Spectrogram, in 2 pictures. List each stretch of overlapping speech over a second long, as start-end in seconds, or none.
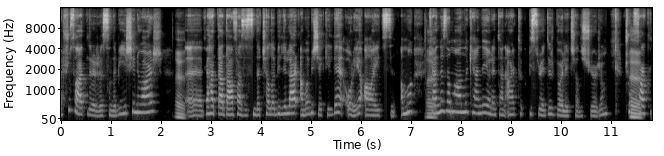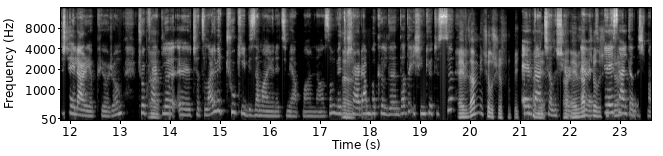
21.1-23.1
